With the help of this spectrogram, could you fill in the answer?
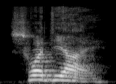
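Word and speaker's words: svādhyāya: of my favorite ones okay so say the pronunciation again swat the eye for the eye okay that's why the yeah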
